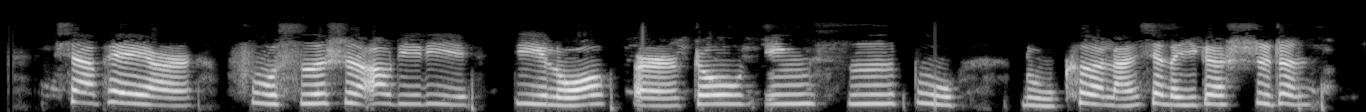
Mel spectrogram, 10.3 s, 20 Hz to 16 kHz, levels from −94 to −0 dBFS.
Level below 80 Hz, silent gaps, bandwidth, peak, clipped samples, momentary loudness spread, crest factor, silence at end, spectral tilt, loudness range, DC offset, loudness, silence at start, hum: -68 dBFS; none; 7.2 kHz; -2 dBFS; under 0.1%; 12 LU; 16 dB; 0.3 s; -4.5 dB/octave; 4 LU; under 0.1%; -15 LUFS; 0.4 s; none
